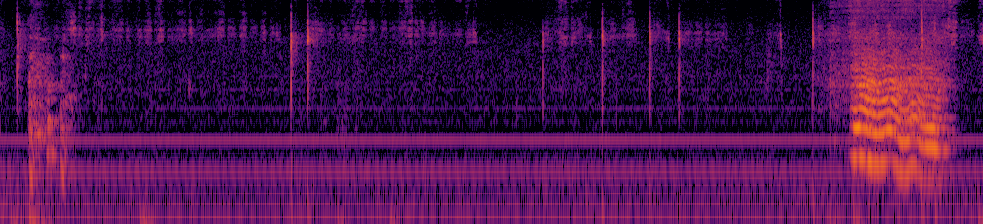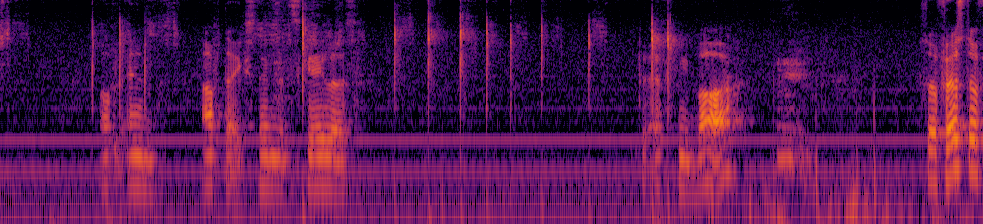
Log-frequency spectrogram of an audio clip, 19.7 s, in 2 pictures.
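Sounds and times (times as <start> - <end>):
chalk or marker strokes on a board during a maths lecture: 0.6 - 4.8, 5.4 - 16.6
speech: 8.5 - 8.8, 12.2 - 13.5, 16.6 - 17.8, 19.1 - 19.6.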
